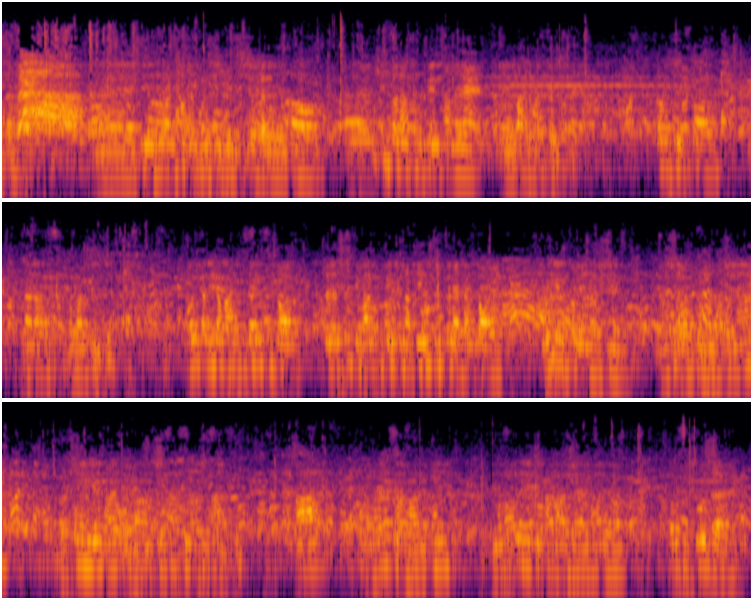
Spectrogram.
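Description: A young man speaks with animation into a microphone, heard through a loudspeaker outdoors.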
